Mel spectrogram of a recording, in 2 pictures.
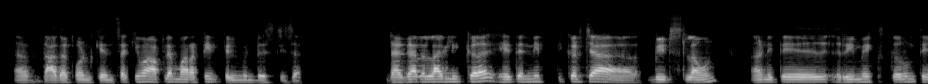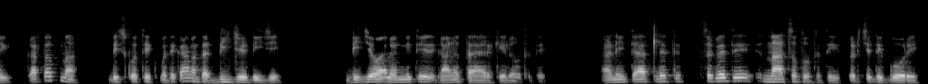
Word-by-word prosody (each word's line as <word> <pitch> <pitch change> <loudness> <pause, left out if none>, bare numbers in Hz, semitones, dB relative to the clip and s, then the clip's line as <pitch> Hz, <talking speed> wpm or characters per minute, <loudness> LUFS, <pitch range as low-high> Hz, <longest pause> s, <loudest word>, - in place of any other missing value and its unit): अ, 100 0 -3 0.2
दादा 105 +2 +4
कोंडकेचा 105 -1 -1
किंवा 130 0 +4
आपल्या 125 +2 +2
मराठी 115 +2 +2
फिल्म 100 -1 -2
इंडस्ट्रीचं. 95 -1 -4 0.9
ढगाला 125 +3 +4
लागली 125 0 +4
कळ 140 +2 +8
हे 115 - +1
त्यांनी 130 +1 0
तिकडच्या 130 0 +3
अ, 100 -1 -1 0.2
बीट्स 115 -1 -1
लावून 115 +5 +2 0.4
आणि 115 +1 -1
ते 115 - +2 0.5
रिमिक्स 120 +2 -1
करून 120 +2 0
ते 110 -2 -1 0.2
करतात 185 +11 -3
ना - - 0 0.4
डिस्कोथेकमध्ये 105 +1 -3
काय 155 +1 0
म्हणतात 140 -5 0
डी-जे, 115 -1 +1
डी-जे. 105 -1 -2 0.7
डीजे 110 +1 +3
वाल्यांनी 115 0 +3
ते 120 -3 +2
गाणं 100 +3 -2
तयार 90 0 -1
केलं - - -3
होतं - - -13
ते - - -12 0.6
आणि 115 +3 -2
त्यातले 120 +3 +1
ते 140 - -9 0.2
सगळे 150 +2 +4
ते 160 0 +3 0.2
नाचत 125 -2 +2
होते 95 +1 -8
तिकडचे 100 - -6
ते 335 - +2
गोरे. 390 -2 +5
115 Hz, 150 wpm, -23 LUFS, 110-130 Hz, 0.9 s, कळ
